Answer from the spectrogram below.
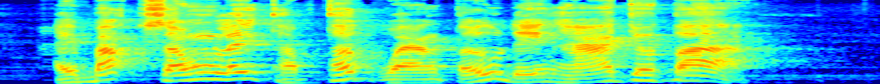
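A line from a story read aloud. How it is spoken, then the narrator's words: Shouted command. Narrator (Vietnamese): Ngũ hoàng tử quát rằng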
